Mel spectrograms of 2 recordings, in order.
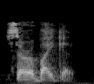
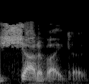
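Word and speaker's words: Szarabajka: Keith Sarabakada. – Sarabika. – Sarabika, sorry. you want to be Polish, it'd be Shadabika.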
